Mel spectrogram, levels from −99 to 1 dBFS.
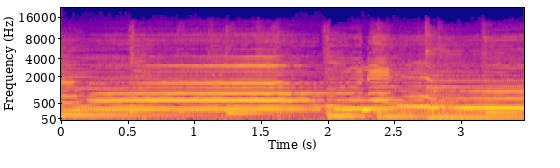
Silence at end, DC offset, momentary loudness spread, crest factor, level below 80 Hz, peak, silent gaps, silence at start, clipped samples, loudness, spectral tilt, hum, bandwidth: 0 s; under 0.1%; 5 LU; 14 dB; -38 dBFS; -2 dBFS; none; 0 s; under 0.1%; -15 LUFS; -6 dB/octave; none; 14 kHz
